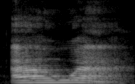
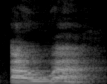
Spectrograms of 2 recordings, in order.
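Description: First: It sounds surprised, with a higher voice. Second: It sounds skeptical, with a stronger voice.

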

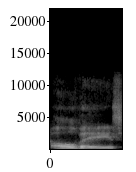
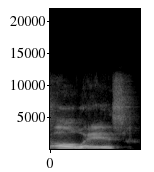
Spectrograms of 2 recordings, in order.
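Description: First: The middle consonant is a v sound. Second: The middle consonant is a w sound. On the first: The speaker calls it wrong. "and not Always" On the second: The speaker calls it right. "it is Always"

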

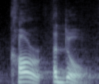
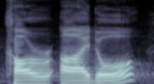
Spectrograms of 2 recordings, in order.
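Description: First: The middle vowel is a short, reduced schwa. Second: The middle vowel is a full, clear vowel. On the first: The speaker calls it right. "Yes, it does" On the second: The speaker calls it wrong. "Didn't sound like a word he knew"

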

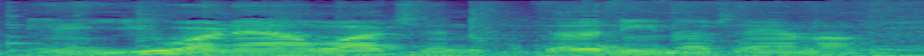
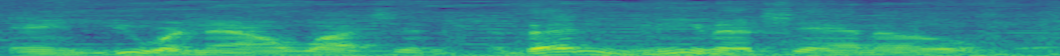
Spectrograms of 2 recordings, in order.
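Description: First: It is said with less energy. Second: It is said with more energy.

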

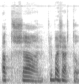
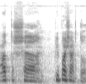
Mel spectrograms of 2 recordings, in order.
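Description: Both takes have the same delivery.

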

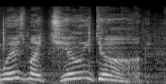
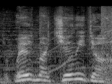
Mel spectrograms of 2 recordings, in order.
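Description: First: The voice is strongly whiny. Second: The voice is only mildly whiny. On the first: The speaker calls it right. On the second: The speaker calls it wrong.

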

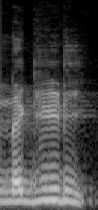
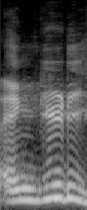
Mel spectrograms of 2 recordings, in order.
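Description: First: The name begins with a 'na' sound. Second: The name begins with an 'eng' sound. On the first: The speaker calls it wrong. "लेकिन अखबार वाले क्या लिखते हैं" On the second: The speaker calls it right. "वास्तव में वो एंगीडी है"

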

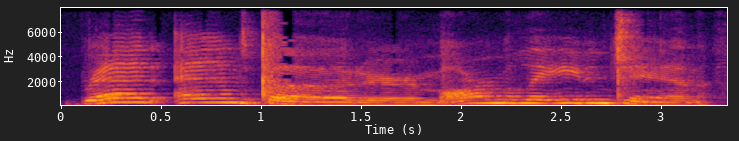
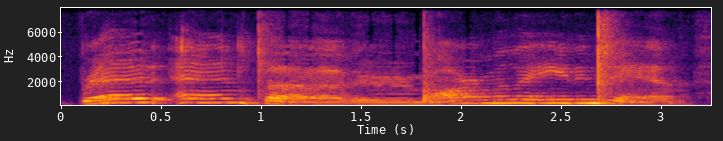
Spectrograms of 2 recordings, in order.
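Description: No difference in how they are said.

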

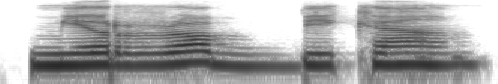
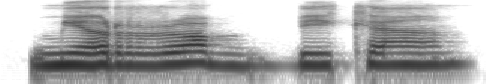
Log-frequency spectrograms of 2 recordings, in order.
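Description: First: The n merges into a doubled r sound. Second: The n merges into a doubled r sound.

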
